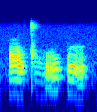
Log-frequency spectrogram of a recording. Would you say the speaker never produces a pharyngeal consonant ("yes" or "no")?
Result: no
